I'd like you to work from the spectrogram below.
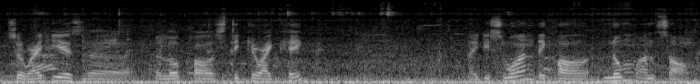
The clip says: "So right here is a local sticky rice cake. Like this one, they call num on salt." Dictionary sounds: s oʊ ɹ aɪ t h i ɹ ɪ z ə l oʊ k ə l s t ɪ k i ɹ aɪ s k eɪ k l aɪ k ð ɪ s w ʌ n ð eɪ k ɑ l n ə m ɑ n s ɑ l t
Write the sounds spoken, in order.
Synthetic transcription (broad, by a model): s oʊ ɹ aɪ t h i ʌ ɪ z ə l oʊ k ə l s t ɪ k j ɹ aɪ k eɪ k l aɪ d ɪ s w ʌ n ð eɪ k ɑ l n ə m ɑ n s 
